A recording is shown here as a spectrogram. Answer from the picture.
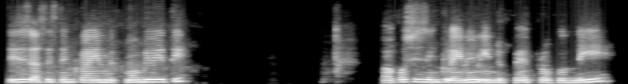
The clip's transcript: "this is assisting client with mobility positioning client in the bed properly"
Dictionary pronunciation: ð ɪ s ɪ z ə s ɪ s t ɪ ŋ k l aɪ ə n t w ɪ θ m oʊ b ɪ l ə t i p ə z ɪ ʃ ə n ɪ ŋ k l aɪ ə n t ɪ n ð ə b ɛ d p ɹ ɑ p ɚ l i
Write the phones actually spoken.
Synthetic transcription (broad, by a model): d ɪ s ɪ s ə s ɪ s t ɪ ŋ k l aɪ n w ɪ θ m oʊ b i l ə t i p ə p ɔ s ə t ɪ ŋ k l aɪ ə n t ɪ n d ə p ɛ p ɹ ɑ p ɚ l i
